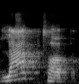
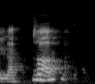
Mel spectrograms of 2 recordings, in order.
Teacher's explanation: when I say laptop, I'm putting stress on lap, but if you say laptop, I'm putting stress on top.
